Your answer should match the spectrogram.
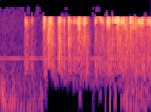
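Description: Rapid keyboard typing, a dense run of clicky keystrokes that starts after a brief pause and continues steadily, fairly close and moderately loud, with a faint steady hum underneath.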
